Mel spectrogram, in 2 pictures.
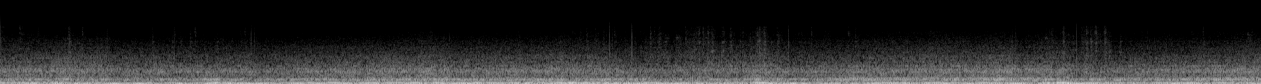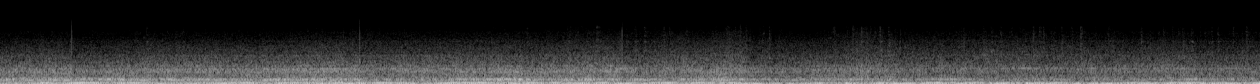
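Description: Bova FHD coach's diesel engine and drivetrain pulling on the road, heard from inside the cab as a steady low rumble. The engine note steps several times as the ZF AS-Tronic 12-speed automated gearbox is shifted through its gears by hand.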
